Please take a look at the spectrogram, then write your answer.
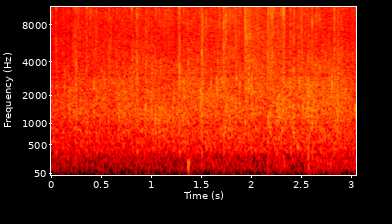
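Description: A church congregation at a Korean service applauding together, a dense steady clatter of many hands at moderate distance, with no talk over it.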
